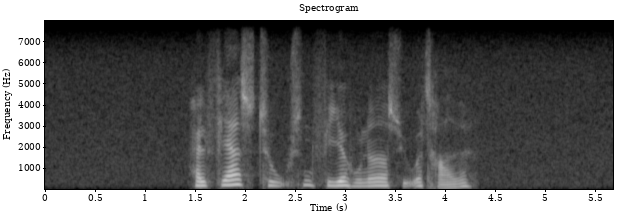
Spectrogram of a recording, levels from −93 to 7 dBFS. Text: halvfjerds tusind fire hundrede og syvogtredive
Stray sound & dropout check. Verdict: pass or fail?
pass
